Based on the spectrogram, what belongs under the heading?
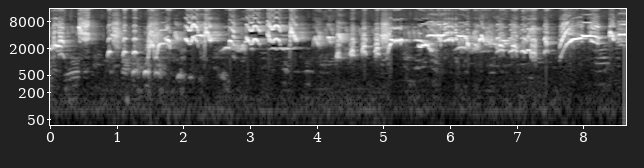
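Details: Oriental magpie-robin in fighting mood, singing hard and full of mimicked fillers as a tutoring recording: a dense, fast stream of varied high whistles, chirps and rising slurs with almost no pauses.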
